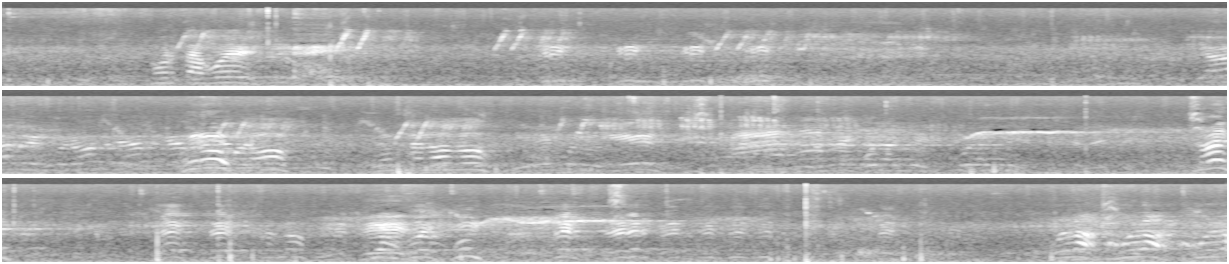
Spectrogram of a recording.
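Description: Distant shouts and calls from footballers across the pitch, faint and scattered, over a steady low rumble.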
